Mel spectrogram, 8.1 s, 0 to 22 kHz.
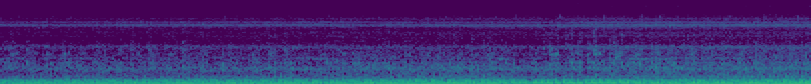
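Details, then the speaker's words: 1971 Chevy C10 V8, first start after long sitting, carb primed, new spark plugs: low even rumble running steadily on its own without missing or hunting; healthy idle, sounds really good. "She's running. She's running. She's idling. I think she's run on her own. Let's let her run for a few seconds. Well, she actually sounds really good. She actually sounds pretty good."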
